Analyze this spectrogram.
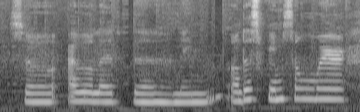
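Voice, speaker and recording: Noticeable background noise accompanies a speaker with a non-native accent. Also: woman. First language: not English. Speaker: artist, video creator. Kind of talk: voiceover narration of drawing process.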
